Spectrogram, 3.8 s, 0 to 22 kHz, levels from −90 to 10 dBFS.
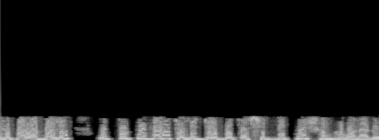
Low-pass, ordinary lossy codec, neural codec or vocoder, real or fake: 3.6 kHz; MP3, 32 kbps; none; real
